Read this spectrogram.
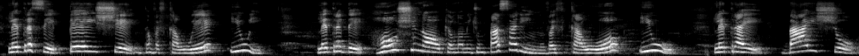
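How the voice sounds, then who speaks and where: A woman teacher guiding young children through a worksheet, patiently drawing out key words and checking in often. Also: fairly high pitch. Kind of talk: primary school lesson walkthrough.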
